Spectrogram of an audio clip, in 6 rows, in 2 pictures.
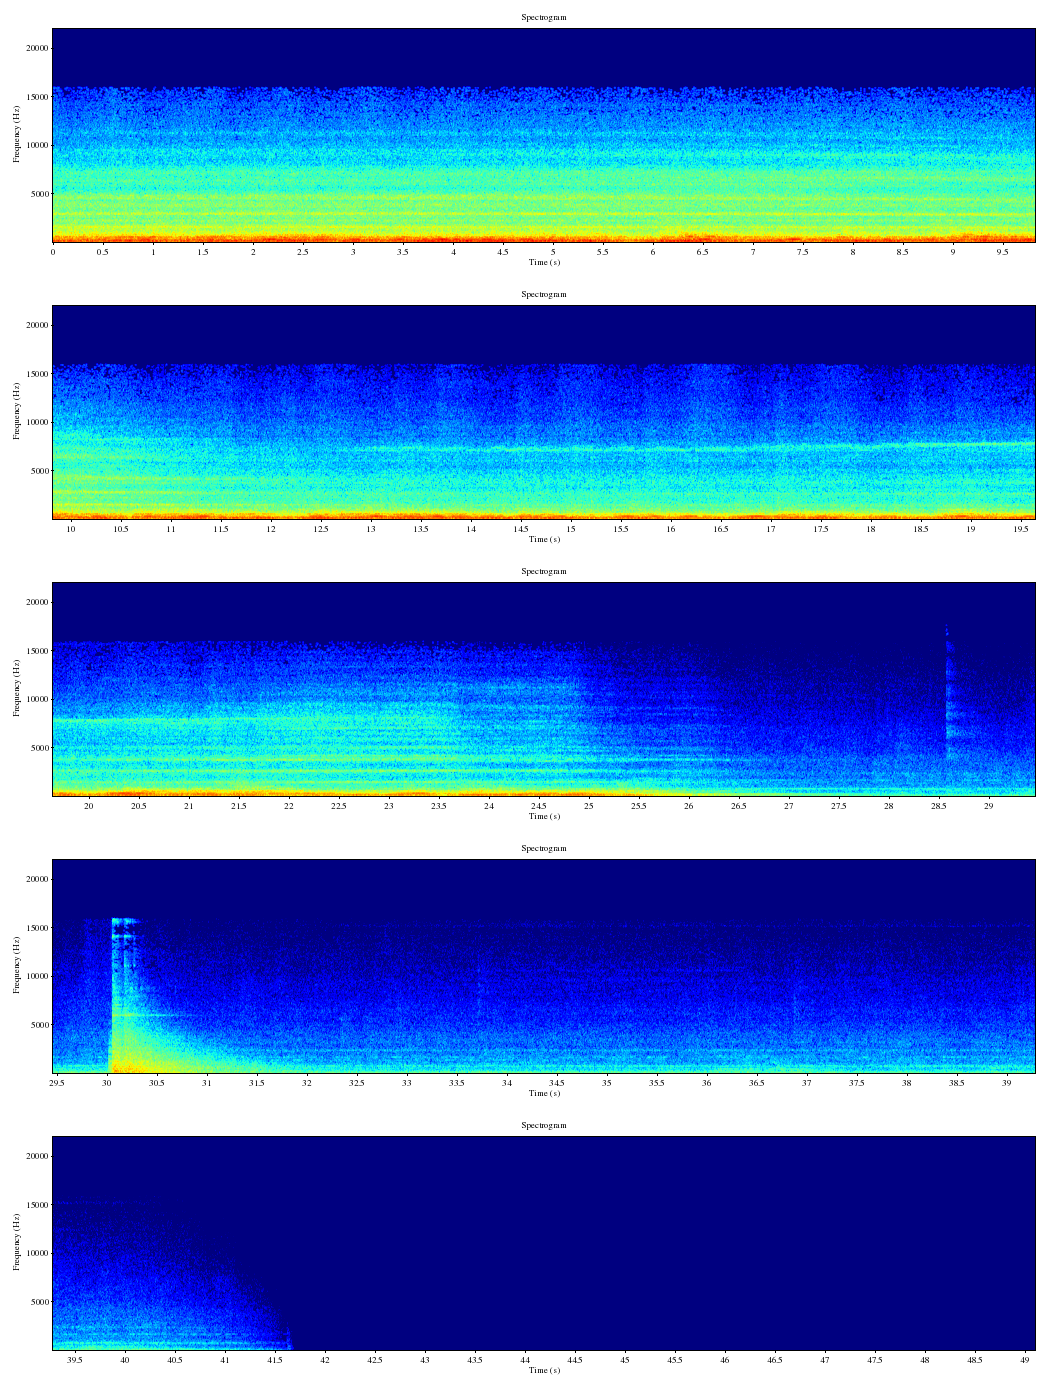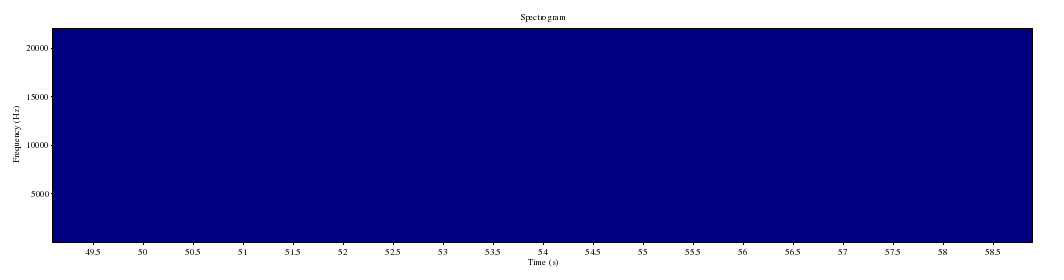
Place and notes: {"title": "Kelham Island Museum, Sheffield, South Yorkshire, UK - River Don Engine. Kelham Island Museum", "date": "2012-05-08 11:55:00", "description": "The River Don Engine. Housed within Kelham Island Museum.\nDeveloping 12,000 horsepower, The River Don Engine is a 1905-built steam engine which was used for hot rolling steel armour plate. The engine is run for approximately two minutes every day at 12 and 2pm for visitors.\n(recorded with Marantz 661 with Rode NT4)", "latitude": "53.39", "longitude": "-1.47", "altitude": "52", "timezone": "Europe/London"}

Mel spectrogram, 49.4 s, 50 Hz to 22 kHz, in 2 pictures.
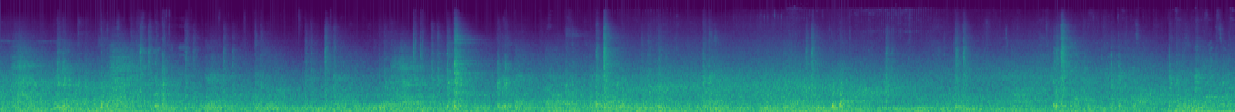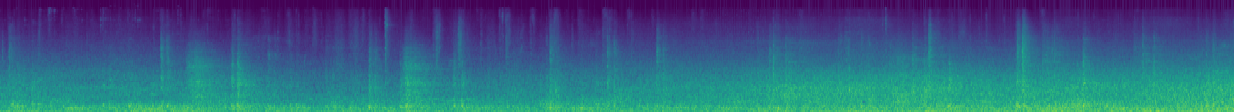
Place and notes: {"description": "Downtown Chicago, River bridge under lakeshore, cars, loud, industrial", "latitude": "41.89", "longitude": "-87.61", "altitude": "175", "timezone": "Europe/Berlin"}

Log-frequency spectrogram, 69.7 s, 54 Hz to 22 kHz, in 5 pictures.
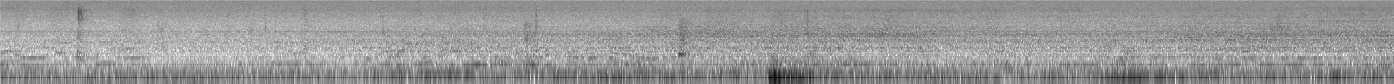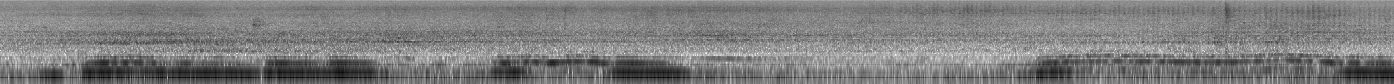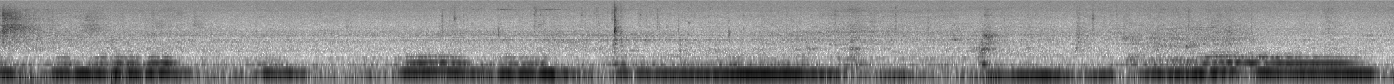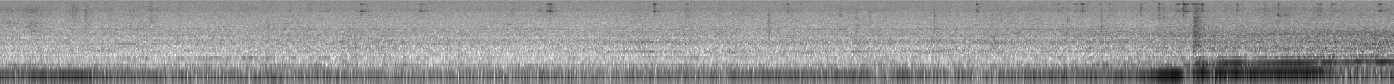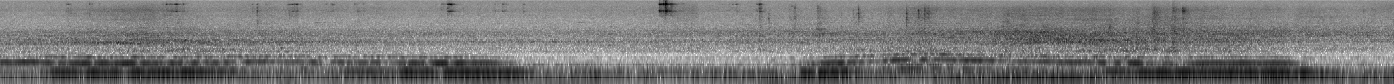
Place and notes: {"title": "Xihu Township, Changhua County - The sound of the wind", "date": "2014-03-08 20:20:00", "description": "The sound of the wind, In the hotel\nZoom H6 MS", "latitude": "23.96", "longitude": "120.47", "altitude": "22", "timezone": "Asia/Taipei"}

